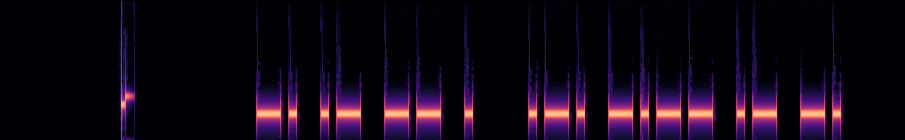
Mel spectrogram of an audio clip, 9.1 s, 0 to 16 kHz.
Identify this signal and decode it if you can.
Morse code, heard as a keyed tone, about 15 wpm, 700 Hz. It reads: NAME RYAN
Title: K1USN SST QSO Practice 15wpm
